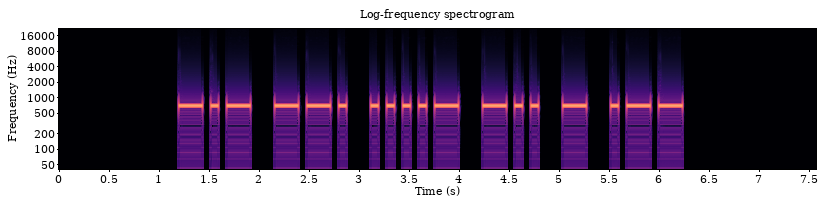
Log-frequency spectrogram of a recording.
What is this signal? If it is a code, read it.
Morse code, heard as a keyed tone, about 15 wpm, 700 Hz. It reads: KG4DTW
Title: USA Call Signs - 6 Characters - 3x Character Spacing - 15wpm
